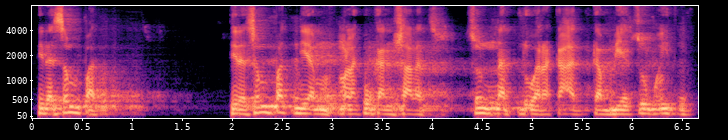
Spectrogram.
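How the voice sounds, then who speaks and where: A man of middle pitch gives a dawn sermon in a mosque, pressing his points by repeating short phrases. His voice rings through a large, echoey hall with a long reverb tail. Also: fairly even intonation, measured pace, a little mellow. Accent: Indonesian. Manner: emphatic, repeats phrases, acts out quoted voices. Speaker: preacher.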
